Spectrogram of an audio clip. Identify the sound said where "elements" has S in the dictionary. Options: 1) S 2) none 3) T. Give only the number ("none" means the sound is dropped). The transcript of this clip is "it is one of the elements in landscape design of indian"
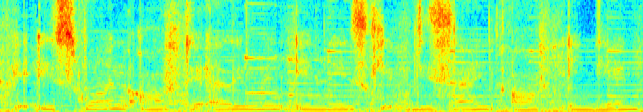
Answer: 2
